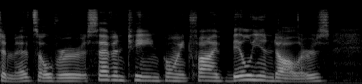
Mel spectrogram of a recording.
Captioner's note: speaking French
